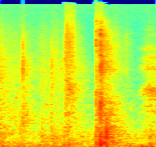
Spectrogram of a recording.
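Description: A few footsteps on a hard tiled floor, then a dull thump about a second and a half in as a travel bag is set down on the floor.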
